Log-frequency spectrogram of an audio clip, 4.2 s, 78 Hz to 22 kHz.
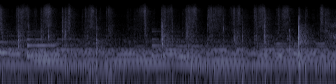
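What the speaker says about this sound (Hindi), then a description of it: "शफल कर लेते हैं कार्ड्स को ऑप्शन 3 के लिए" Tarot cards are shuffled by hand in quick repeated riffles and taps over a steady soft musical background, with no talking.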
